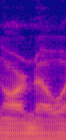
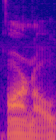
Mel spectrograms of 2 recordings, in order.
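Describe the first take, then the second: First: The name is said the French way, without l-d. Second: The name is said the English way, with l-d. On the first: The speaker calls it wrong. "I was saying it wrong" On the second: The speaker calls it right. "it's Arnold"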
